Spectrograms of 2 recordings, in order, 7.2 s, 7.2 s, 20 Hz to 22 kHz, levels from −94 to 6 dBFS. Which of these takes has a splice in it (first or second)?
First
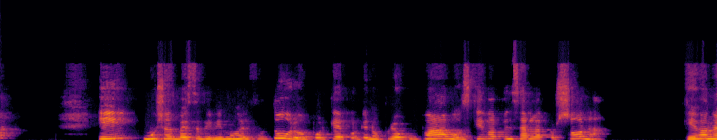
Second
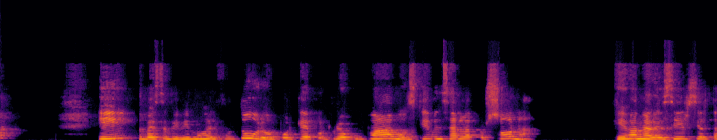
second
